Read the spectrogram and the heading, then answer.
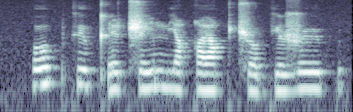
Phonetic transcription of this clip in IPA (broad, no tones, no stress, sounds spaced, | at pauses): o p kʲ u kʼ i ʈ͡ʂ i m j i q j ə q ʈ͡ʂ o kʲ ʉ ʐ ʉ p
